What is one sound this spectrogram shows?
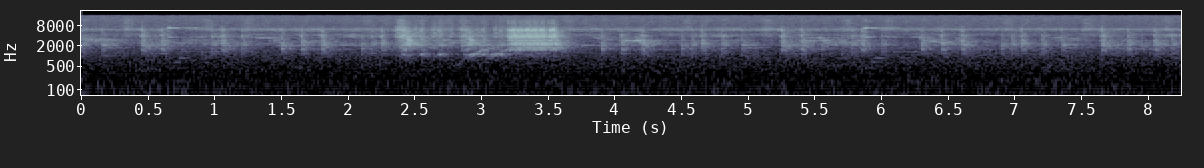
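Cartoonish game sound effects chirp and pop from a small phone speaker.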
